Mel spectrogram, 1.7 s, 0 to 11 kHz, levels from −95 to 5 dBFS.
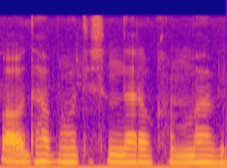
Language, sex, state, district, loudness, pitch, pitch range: Chhattisgarhi, male, Chhattisgarh, Rajnandgaon, -18 LUFS, 135 Hz, 130-140 Hz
